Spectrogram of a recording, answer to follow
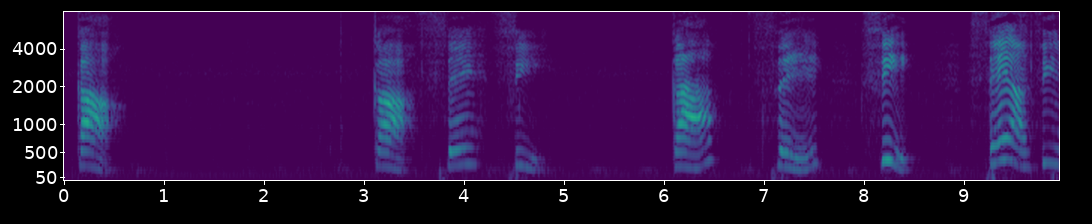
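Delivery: ka, se, si called out loud and clearly; loud pronunciation drill. Shown as a demonstration. Teacher drilling students on the Spanish syllables, loudly. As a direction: belt each syllable like a drill for the class. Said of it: "ই দিয়ে হলি সি".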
